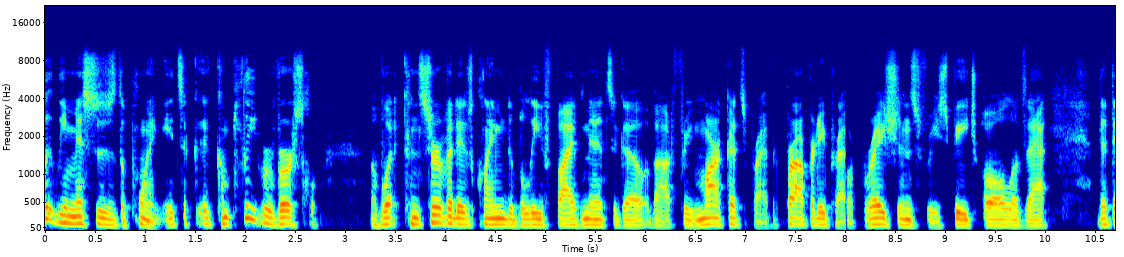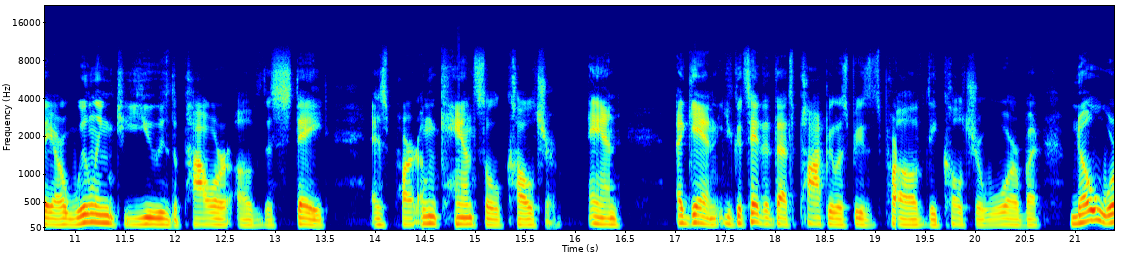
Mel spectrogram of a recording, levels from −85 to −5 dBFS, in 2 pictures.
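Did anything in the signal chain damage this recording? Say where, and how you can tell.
Yes, at the codec and decoding stage: compressed frames were skipped. The speech jumps forward at 8.00 s after "free markets private property", at 14.47 s between "the state as part" and "cancel culture", and at 19.20 s after "that's populist because it's". Roughly 200 ms, half a second and 200 ms of audio go missing, which fits whole 26.1 ms frames dropped. Unlike a buffer dropout, there's no silent gap or hard click, only a brief smeared blip where overlapping frames join.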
